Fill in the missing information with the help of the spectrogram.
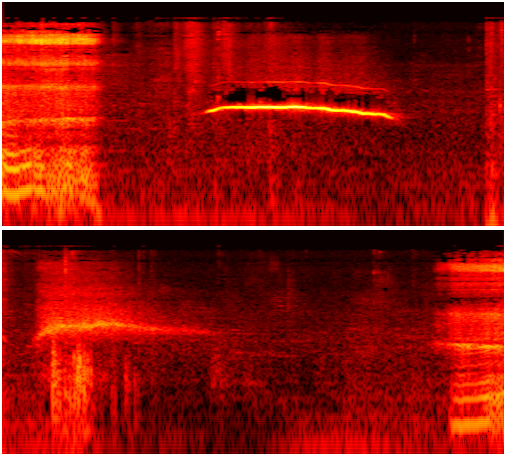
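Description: Rough rattling snores on the breath in, with a high whistling tone on one breath and a gusty breath out between, typical snoring.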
